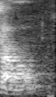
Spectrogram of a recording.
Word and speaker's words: Charron: And my grandfather was from La Provence, so it's properly pronounced Charron, except for the fact that I was born and raised in Windsor, and now live in Toronto, so nobody says that. They say Charron, so I'm not Charron.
